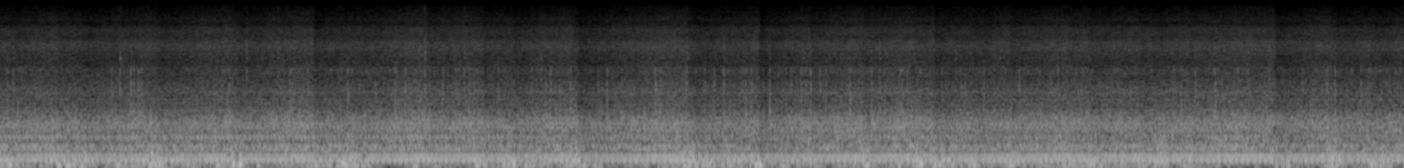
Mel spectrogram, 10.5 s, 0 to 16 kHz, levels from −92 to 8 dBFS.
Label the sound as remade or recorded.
recorded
